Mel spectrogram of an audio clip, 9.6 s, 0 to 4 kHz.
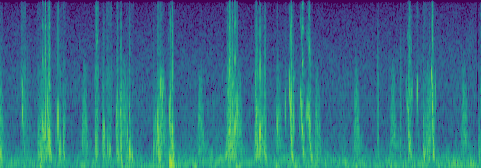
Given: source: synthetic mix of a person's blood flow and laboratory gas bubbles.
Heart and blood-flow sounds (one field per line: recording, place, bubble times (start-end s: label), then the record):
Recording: Doppler ultrasound of blood flow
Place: subclavian vein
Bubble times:
0.00-0.06 s: bubbles
0.41-0.52 s: bubbles
0.74-1.05 s: bubbles
1.11-1.32 s: bubbles
1.89-1.99 s: bubbles
2.04-2.25 s: bubbles
2.31-2.46 s: bubbles
2.52-2.69 s: bubbles
3.06-3.30 s: bubbles
3.35-3.52 s: bubbles
4.50-4.77 s: bubbles
5.08-5.35 s: bubbles
5.52-5.56 s: bubbles
5.69-5.74 s: bubbles
5.77-5.91 s: bubbles
5.98-6.27 s: bubbles
8.11-8.26 s: bubbles
8.31-8.38 s: bubbles
8.46-8.72 s: bubbles
9.59-9.63 s: bubbles
From the record:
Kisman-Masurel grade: 233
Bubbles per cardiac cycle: several, 3 to 8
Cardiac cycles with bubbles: 50 to 99%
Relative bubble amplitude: loud (0.450 to 0.775)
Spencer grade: 3 (all of the cardiac periods contain showers or single bubble signals, but not dominating or overriding the cardiac motion signals)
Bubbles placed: anywhere in the cardiac cycle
